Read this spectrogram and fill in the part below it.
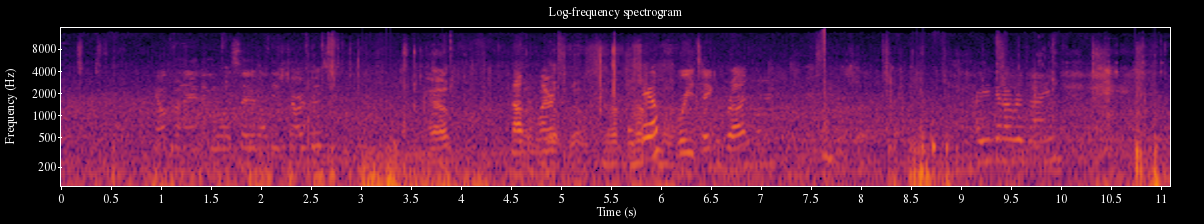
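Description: A man speaks into nearby microphones.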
